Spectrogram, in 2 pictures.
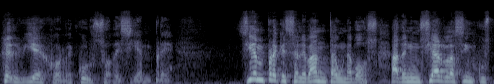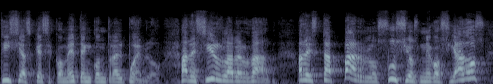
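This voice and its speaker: An actor playing an indignant crusading journalist in a radio courtroom drama, accusing a corrupt leader in impassioned, declamatory speech. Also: male voice, high voice, sing-song, unhurried, sharp tone, exaggerated voice. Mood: earnest, accusing. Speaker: accuser in a trial. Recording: crowd clamour behind the voice.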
